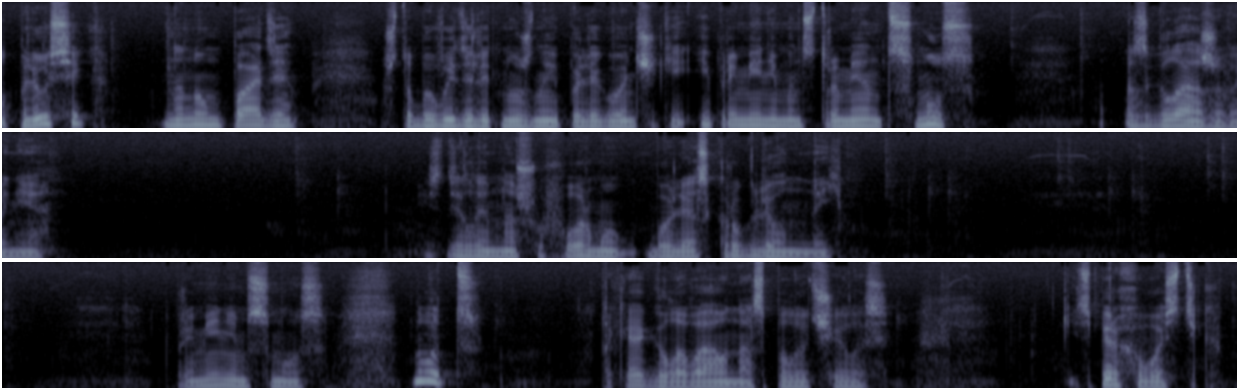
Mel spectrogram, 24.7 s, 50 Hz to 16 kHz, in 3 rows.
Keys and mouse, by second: 0.2 ctrl+KP_Add, 0.7 ctrl+KP_Add, 4.1-5.8 drag, 8.3-10.3 drag, 13.4 click, 15.1 ctrl+KP_Add, 15.6 ctrl+KP_Add, 16.3 click, 19.3 Tab.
